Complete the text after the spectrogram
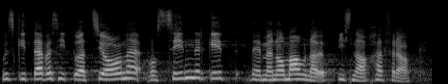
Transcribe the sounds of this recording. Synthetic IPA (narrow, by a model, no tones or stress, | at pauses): uɛsɡ̥ɪt̪ːæbəsit̪uɑt͡sjoːnəʋosːɪnːəɾɡ̥ɪtʋɛmənɔmɑːwnɑœpːisnɑχəfɾɑ̰ːkt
